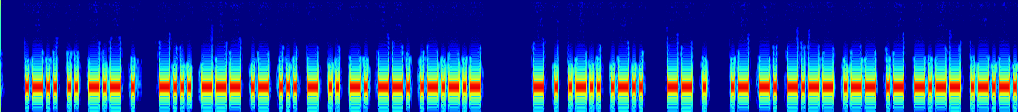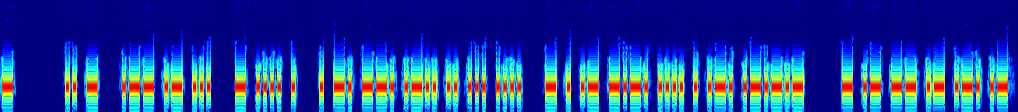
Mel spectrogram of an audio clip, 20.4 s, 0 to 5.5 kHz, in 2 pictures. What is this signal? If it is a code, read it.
Morse code, heard as a keyed tone, about 34 wpm, 600 Hz. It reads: LIKE BOASTING. TELL ME ANYWAY. IT WAS THE ENGLISH TEACHER. TAMARA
